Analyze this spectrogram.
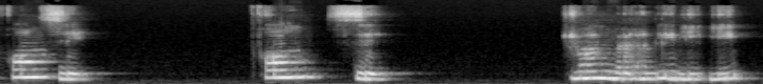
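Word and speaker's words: français: Yang selanjutnya ini bacanya fongsi fongsi cuman berhenti di I s terakhir mau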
